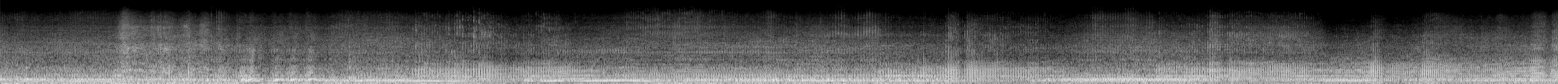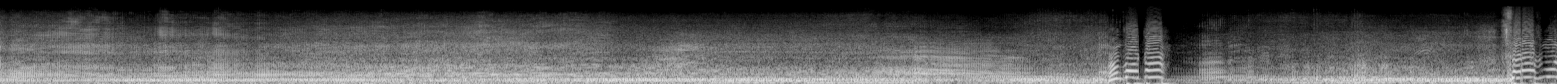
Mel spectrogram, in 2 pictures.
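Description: Triumph Tiger motorcycle engine running under way in the gears, heard from the rider's seat, with wind rushing over the microphone. The engine note falls away about 27 seconds in as the bike slows nearly to a stop, then picks up again at the very end.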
